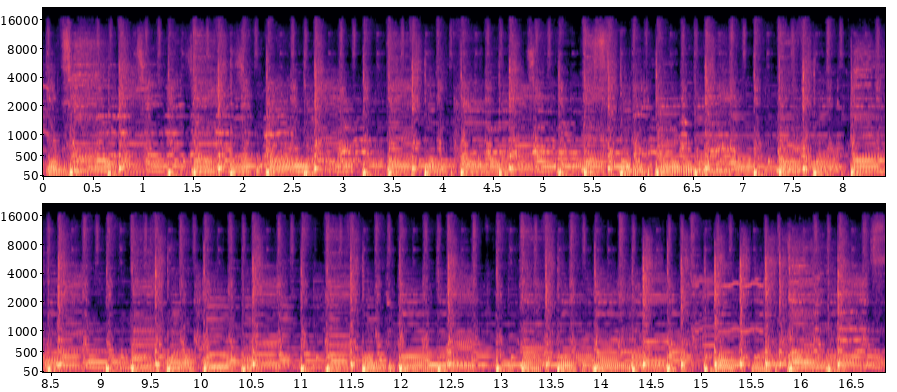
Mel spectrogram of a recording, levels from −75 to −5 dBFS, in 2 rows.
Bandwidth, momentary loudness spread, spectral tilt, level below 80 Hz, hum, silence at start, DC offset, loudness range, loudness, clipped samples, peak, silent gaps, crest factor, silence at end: 17 kHz; 3 LU; -5.5 dB/octave; -28 dBFS; none; 0 s; under 0.1%; 1 LU; -18 LUFS; under 0.1%; 0 dBFS; none; 18 dB; 0 s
